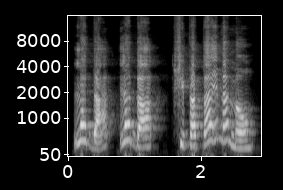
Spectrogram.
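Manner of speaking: put-on high, small childlike voice, comforting; a toddler soothing a crying friend; little girl voice. Little Violette comforting the weeping bear boy, high childlike voice.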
